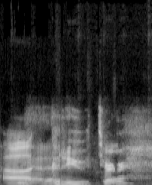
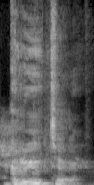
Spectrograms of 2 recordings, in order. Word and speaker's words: Gruetter: is he said it in, how do you pronounce it again? Oh man, Gruetter. Gruetter.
